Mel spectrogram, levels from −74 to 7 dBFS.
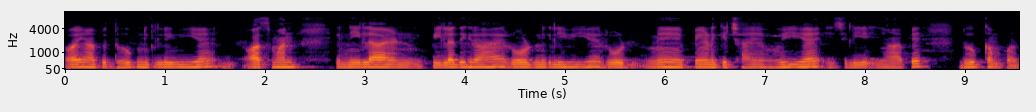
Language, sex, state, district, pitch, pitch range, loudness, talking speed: Hindi, male, Uttar Pradesh, Hamirpur, 135 Hz, 130-140 Hz, -21 LUFS, 200 wpm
